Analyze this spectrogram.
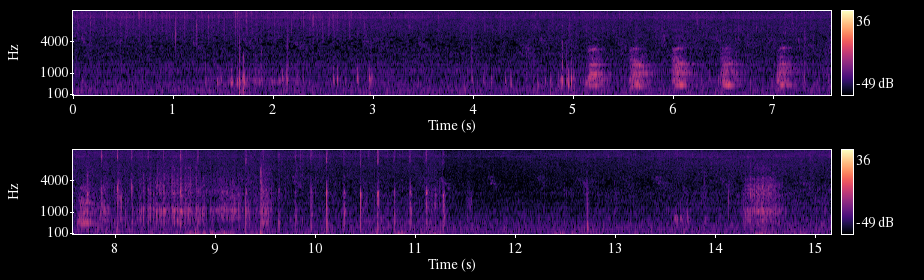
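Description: Kerry Blue Terrier puppies playing: a string of about six short, evenly spaced high yaps midway, followed by a quick run of sharp clicks and one more yap near the end.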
